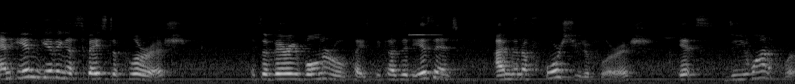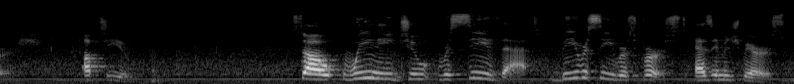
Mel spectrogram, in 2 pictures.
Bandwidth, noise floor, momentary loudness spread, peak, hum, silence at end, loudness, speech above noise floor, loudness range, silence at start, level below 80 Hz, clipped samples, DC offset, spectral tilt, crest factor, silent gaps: 11.5 kHz; -53 dBFS; 17 LU; -2 dBFS; none; 0.1 s; -26 LUFS; 26 dB; 13 LU; 0 s; -66 dBFS; under 0.1%; under 0.1%; -3 dB/octave; 24 dB; none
